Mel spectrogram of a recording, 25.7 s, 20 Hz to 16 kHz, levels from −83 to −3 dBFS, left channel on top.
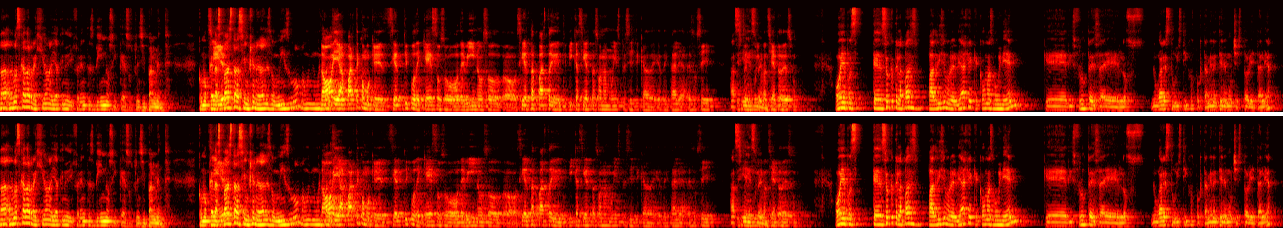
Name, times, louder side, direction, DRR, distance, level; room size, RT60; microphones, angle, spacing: voice 1, 0.0-3.4 3.7-6.8 14.6-15.4 16.7-17.2 17.5-20.5 20.9-25.5, right 1 dB, 10° right, 0.3 m, -31 dB
voice 2, 6.4-14.2 14.9-15.8, left 3 dB, 80° left, 1.2 m, -33 dB
14.0 x 7.4 x 3.5 m
head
